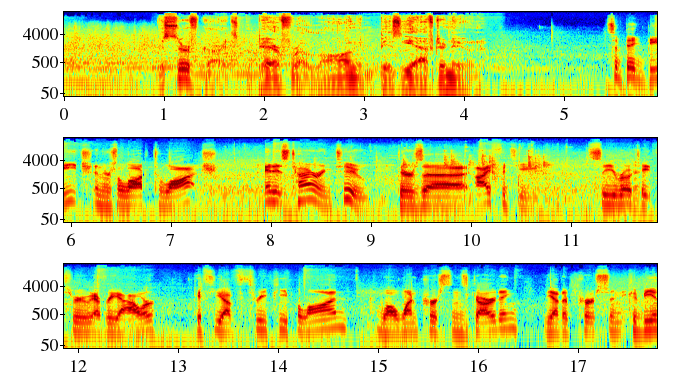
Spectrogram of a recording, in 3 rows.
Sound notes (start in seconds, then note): 4.2 voiceover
